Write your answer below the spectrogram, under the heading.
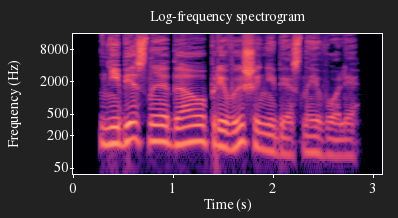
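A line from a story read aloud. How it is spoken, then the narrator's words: Calm reply. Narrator (Russian): спокойно отозвался Лидзе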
